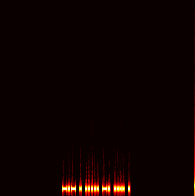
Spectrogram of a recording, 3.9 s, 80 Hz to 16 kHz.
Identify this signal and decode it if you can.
Morse code, heard as a keyed tone, about 38 wpm, 700 Hz. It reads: KE5NHE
